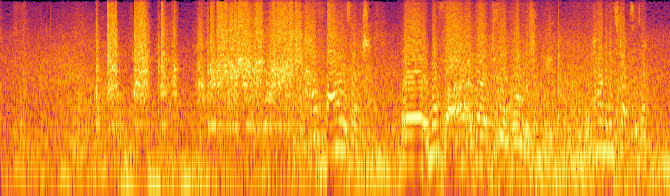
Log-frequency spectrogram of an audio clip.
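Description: A young woman speaks nearby.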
